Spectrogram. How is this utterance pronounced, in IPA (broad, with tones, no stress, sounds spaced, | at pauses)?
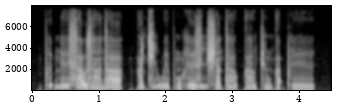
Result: pʰ ɪ˦ ʔ n e˨ sʰ a̰˦˨ ʊ̯ z ã˨ d ä̰˦˨ | k ã˦˨ t͡ɕ i˨ w e˨ pʰ ũ˦˨ h ḛ˦˨ ɪ̯ z i˦ ʃ ã˦˨ t a˦ ʊ̯ k a˦ ʊ̯ t͡ɕ ũ˨ k ä˦ ʔ pʰ e˨ ɪ̯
